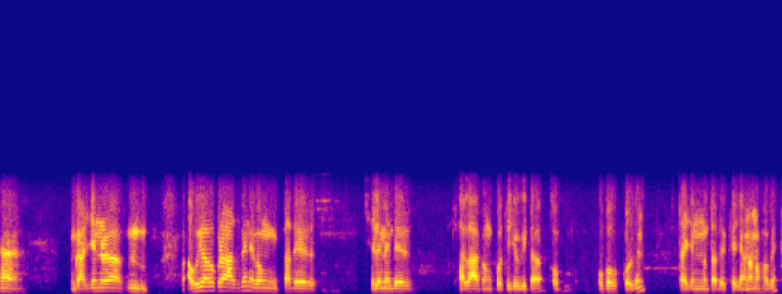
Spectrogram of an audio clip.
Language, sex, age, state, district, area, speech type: Bengali, male, 30-45, West Bengal, Paschim Bardhaman, urban, conversation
